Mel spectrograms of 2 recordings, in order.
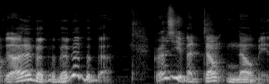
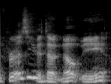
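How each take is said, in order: First: "For those of you that don't know me" restarted slowly and deliberately; "For those of you that don't know me" at half speed, like a fresh take. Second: Said in the usual way. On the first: Shown as a demonstration. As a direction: start over, slow and clear.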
